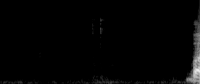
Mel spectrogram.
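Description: A single faint computer-mouse click about a second in, against otherwise near silence.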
